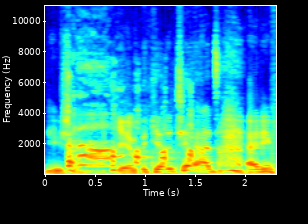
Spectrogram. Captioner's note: laughs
